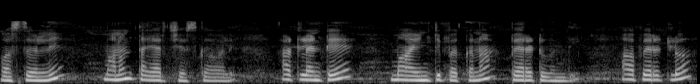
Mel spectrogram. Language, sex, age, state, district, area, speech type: Telugu, female, 60+, Andhra Pradesh, Sri Balaji, urban, spontaneous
